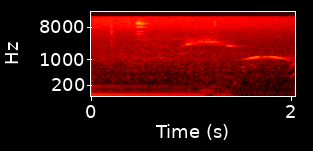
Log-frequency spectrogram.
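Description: Last low note of a live reggae band's song ringing on and dying away about a second and a half in, followed by a couple of short rising-and-falling whistle-like chirps.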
